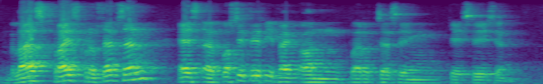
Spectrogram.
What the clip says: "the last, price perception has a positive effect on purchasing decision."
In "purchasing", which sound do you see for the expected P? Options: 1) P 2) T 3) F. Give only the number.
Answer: 1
